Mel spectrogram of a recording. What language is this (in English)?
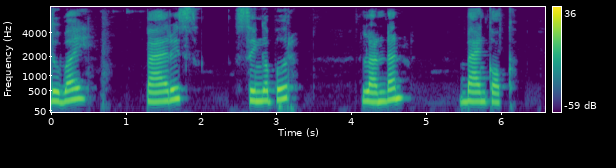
Telugu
